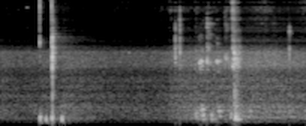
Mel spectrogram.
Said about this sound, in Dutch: eens even kijken, wat zou nog geluid maken? De watercooler.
